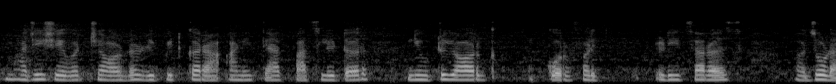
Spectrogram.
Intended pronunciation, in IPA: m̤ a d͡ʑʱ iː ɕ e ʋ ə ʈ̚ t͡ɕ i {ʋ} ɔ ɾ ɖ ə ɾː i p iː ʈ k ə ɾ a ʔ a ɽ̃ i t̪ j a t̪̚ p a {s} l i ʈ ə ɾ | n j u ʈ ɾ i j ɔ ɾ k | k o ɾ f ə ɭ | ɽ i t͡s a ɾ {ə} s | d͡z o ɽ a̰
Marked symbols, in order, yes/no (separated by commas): no, no, yes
